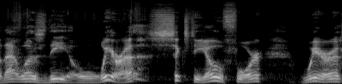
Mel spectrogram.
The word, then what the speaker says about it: Wera: Wera, spelled with a W, saying it with a W.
